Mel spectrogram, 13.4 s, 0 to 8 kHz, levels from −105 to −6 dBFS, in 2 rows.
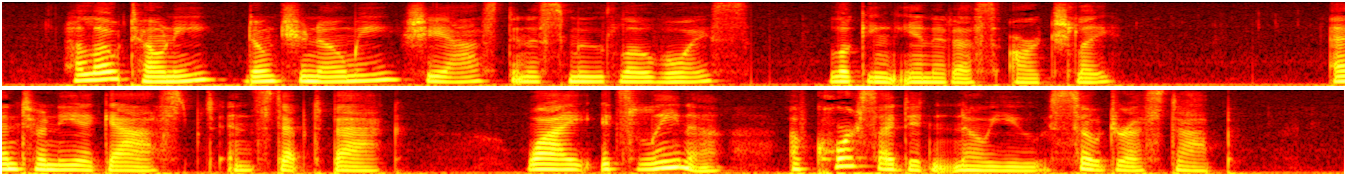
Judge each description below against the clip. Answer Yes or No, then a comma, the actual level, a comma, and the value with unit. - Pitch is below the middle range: No, medium, 175 Hz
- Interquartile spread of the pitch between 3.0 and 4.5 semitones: Yes, average, 3.6 semitones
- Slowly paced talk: No, average, 160 wpm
